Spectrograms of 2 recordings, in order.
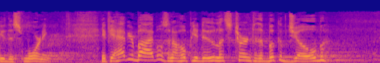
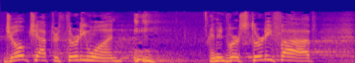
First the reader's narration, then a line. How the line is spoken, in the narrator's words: Job cries out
